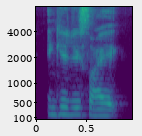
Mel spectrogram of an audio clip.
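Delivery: plain reading voice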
